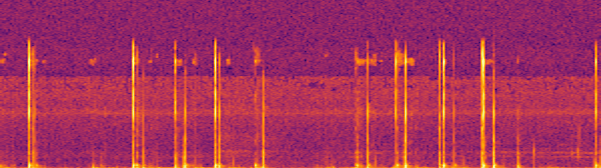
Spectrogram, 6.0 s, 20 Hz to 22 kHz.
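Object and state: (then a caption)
Metal microphone capsule, tapped with fingernails. Long pink nails tap rapidly on the small, hollow metal XY microphone capsules of a Zoom H6. This produces a quick, irregular run of sharp, dry clicks. Each click has a bright edge and a low, thumpy body, and dies away almost at once.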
